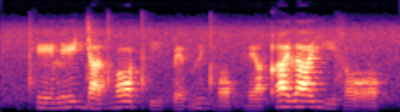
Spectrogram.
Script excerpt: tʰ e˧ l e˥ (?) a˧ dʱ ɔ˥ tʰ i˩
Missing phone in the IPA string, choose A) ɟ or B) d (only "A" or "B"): A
